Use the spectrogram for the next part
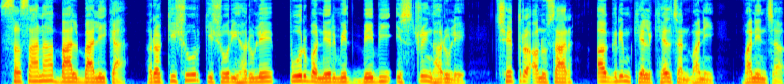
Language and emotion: Nepali, neutral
